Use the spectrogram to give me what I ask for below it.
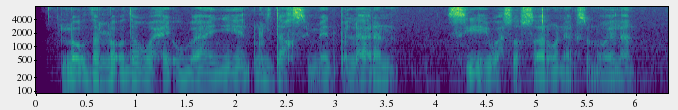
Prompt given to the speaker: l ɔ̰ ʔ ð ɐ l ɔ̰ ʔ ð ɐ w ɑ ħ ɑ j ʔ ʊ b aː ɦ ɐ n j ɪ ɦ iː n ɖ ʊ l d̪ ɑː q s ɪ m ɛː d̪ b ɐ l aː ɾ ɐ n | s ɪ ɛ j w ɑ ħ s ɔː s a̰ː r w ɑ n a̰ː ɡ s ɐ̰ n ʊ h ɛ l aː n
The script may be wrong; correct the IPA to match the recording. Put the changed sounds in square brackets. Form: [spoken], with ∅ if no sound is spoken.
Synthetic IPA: l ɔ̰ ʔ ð ɐ l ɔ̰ ʔ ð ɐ w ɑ ħ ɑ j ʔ ʊ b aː ɦ ɐ n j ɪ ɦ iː n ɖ ʊ l d̪ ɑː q s ɪ m ɛː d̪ b ɐ l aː ɾ ɐ n | s ɪ ɛ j w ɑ ħ s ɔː s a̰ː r w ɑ n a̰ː ɡ s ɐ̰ n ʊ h ɛ l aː n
